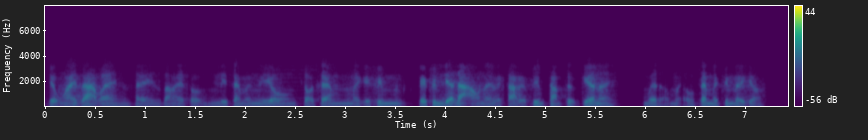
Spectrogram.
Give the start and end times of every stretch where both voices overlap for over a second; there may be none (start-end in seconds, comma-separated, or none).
none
